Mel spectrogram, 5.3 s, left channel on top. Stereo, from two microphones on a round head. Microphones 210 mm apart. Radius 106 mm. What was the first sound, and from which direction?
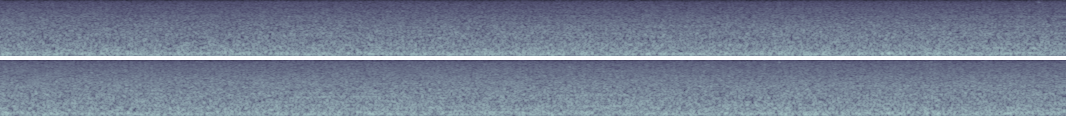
Only background noise.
